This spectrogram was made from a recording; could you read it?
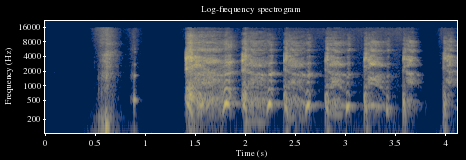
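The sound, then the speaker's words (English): A wet, chesty cough bringing up phlegm in a rapid fit of about eight hacking bursts, fairly loud, preceded by a couple of short throat-clearing sounds. “You should have seen the phlegm shit that I was coughing up the last 2 days.”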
